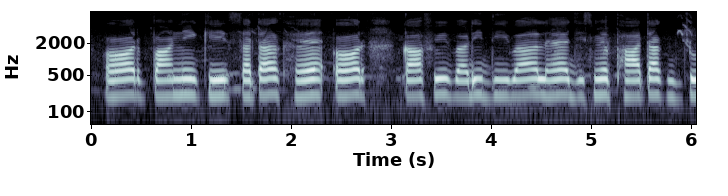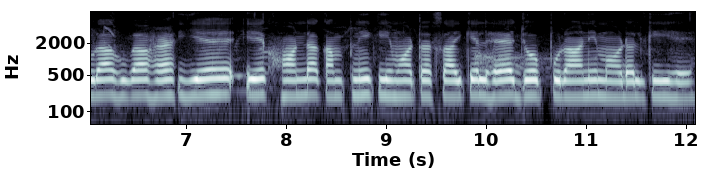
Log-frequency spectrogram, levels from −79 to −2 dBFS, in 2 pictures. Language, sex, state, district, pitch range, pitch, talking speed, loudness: Hindi, female, Uttar Pradesh, Hamirpur, 195-210 Hz, 200 Hz, 140 wpm, -16 LUFS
